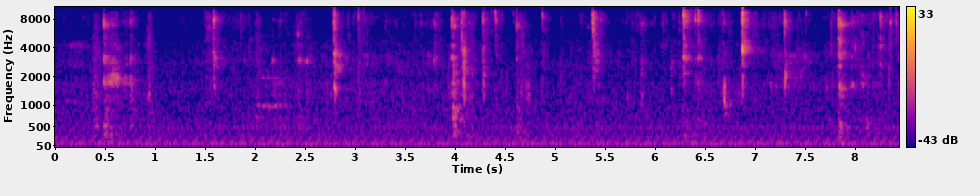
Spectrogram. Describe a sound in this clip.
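Cutlery clinks and scrapes against plates.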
